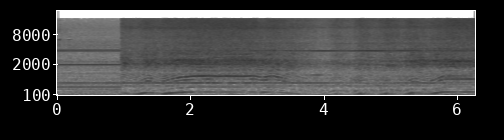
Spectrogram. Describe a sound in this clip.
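A chainsaw revs up and down nearby.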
